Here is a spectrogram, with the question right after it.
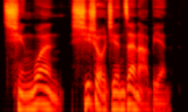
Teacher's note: Hear that polite questioning tone? It's got a slight rise at the end.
